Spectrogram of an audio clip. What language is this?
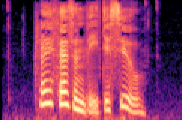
Cornish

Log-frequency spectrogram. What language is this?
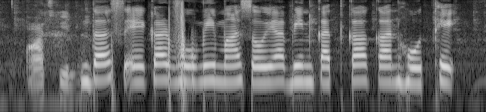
Chhattisgarhi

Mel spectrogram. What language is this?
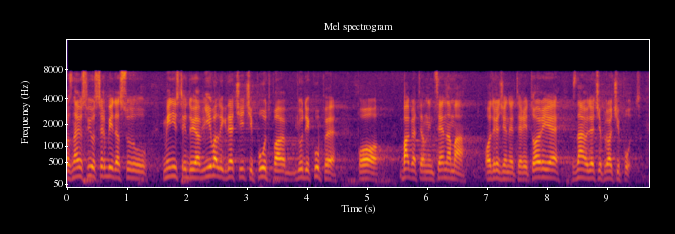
Serbian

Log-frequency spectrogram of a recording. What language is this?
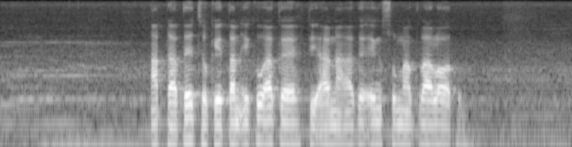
Javanese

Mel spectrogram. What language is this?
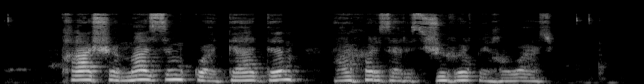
Kabardian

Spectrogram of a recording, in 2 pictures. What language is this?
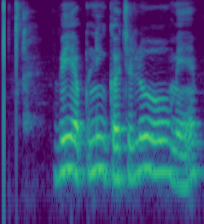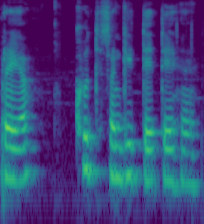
Hindi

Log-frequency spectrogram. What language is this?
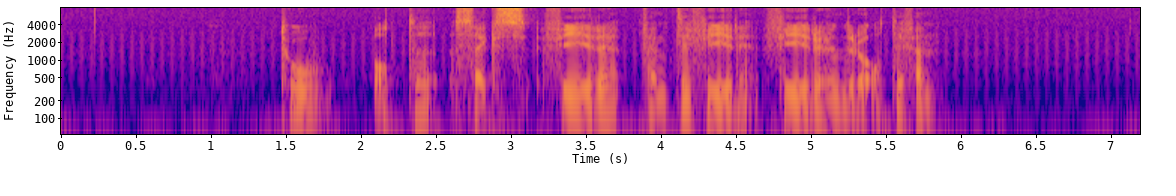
Norwegian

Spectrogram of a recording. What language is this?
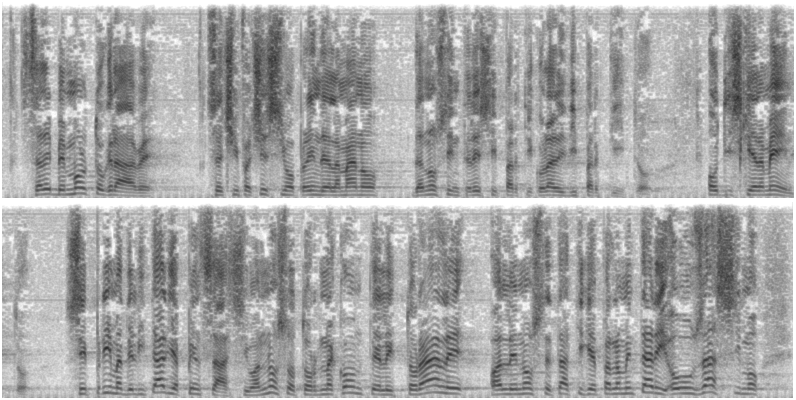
Italian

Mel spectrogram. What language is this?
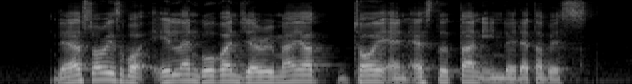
English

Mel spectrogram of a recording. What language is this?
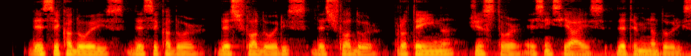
Portuguese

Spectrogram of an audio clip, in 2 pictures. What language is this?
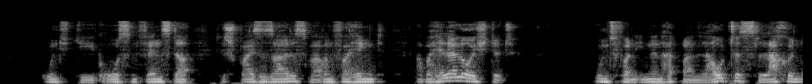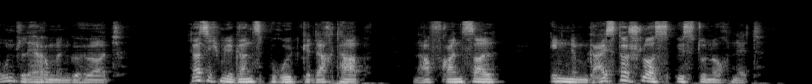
German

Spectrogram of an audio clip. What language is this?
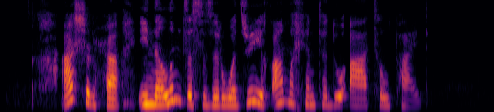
Abkhazian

